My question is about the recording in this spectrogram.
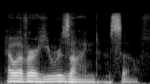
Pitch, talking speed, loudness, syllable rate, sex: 115 Hz, 160 wpm, -14 LUFS, 6.6 syllables/s, male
